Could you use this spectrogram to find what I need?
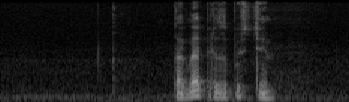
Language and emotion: Russian, neutral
